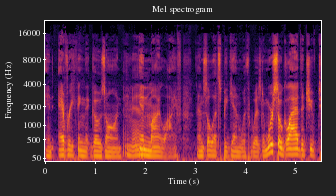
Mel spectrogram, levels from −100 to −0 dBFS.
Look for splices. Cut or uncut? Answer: uncut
